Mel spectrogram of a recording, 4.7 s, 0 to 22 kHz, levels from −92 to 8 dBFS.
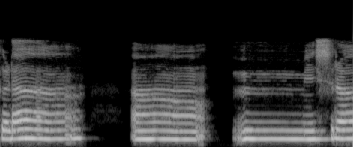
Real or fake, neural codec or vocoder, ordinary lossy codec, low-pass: real; none; none; 7.2 kHz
